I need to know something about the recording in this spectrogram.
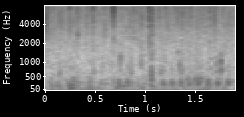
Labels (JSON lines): {"label": "biophony, pulse", "recorder": "SoundTrap 500"}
